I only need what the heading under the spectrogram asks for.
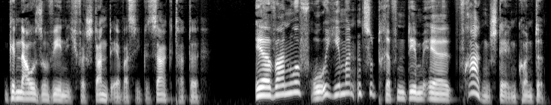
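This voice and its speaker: A man narrating a children's story in a lively, expressive way. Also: lowish voice, moderate pace, no echo. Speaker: audiobook narrator. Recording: dry studio audiobook.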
